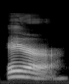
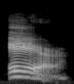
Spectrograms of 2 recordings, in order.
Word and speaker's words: heir: Sim, está escrito com H, mas a pronúncia da palavra, o som é com vogal. Então, a gente fala aquela palavra ali, herdeiro, heir, heir, heir. Então, eu usei um E bem aberto, né?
